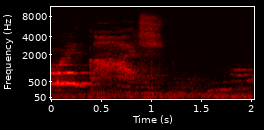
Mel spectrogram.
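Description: A woman's soft, whispered voice for about the first second, then quiet room tone.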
